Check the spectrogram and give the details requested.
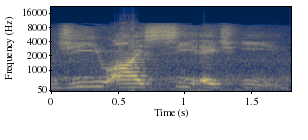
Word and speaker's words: Guiche: It's like Guiche. I don't think it's pronounced gooch. Guiche? Guiche? Yeah. Well, it's like quiche, except with a G.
